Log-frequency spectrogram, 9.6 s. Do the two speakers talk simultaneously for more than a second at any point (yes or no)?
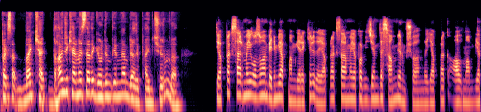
no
